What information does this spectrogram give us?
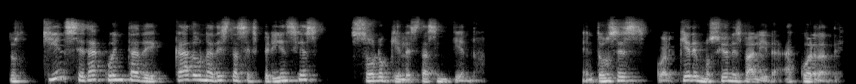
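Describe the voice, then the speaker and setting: A man's voice: a little high, animated, moderate pace, a bit bright. A male psychologist giving a workshop to an audience, asking questions and answering them himself. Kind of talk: presentation talk to an audience.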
